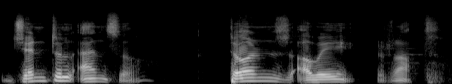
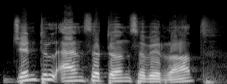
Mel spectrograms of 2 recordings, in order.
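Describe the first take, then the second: First: Slow, gentle reading. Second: Louder reading. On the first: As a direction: read it slowly and gently. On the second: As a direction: read out firmly, a bit louder. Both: Shown as a demonstration. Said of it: "Let me read the word again".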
